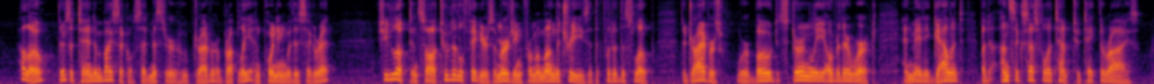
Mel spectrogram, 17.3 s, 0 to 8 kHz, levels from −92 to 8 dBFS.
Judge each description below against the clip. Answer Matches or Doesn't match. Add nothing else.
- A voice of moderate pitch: Doesn't match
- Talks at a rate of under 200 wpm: Matches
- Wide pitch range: Doesn't match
